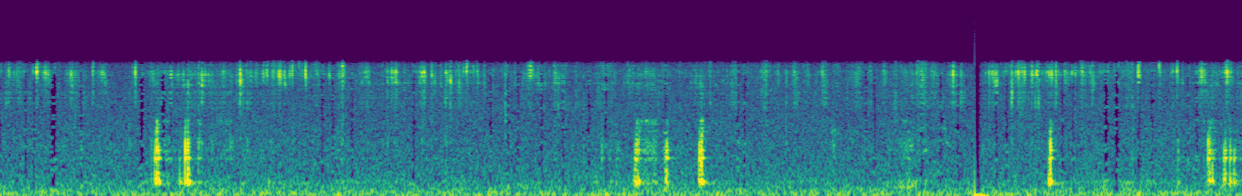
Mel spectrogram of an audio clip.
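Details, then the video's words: Garden hedgehog in Somerset, UK, a wild male, feeding and chatting to himself: scattered wet clicks and crunchy chewing pops, sometimes paired, spaced a second or more apart, with low constant hiss underneath. "Ever wonder what a hedgehog sounds like? This little guy chatting to himself while he eats."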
